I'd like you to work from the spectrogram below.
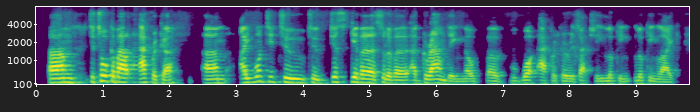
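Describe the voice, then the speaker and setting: Barely pausing, a man speaks at a fairly high pitch with lively intonation. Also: moderate pace. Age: 60s. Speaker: agribusiness expert. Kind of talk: online presentation. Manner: hesitant, many fillers.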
